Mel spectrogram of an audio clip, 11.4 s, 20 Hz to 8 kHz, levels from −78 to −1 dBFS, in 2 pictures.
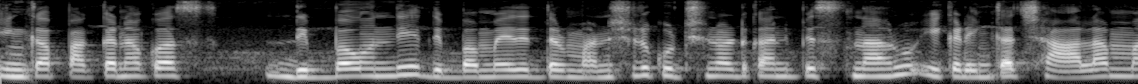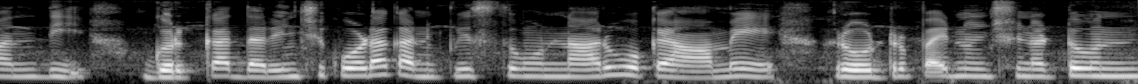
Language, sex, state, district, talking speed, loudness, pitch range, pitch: Telugu, female, Telangana, Hyderabad, 135 wpm, -16 LUFS, 205-225 Hz, 215 Hz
